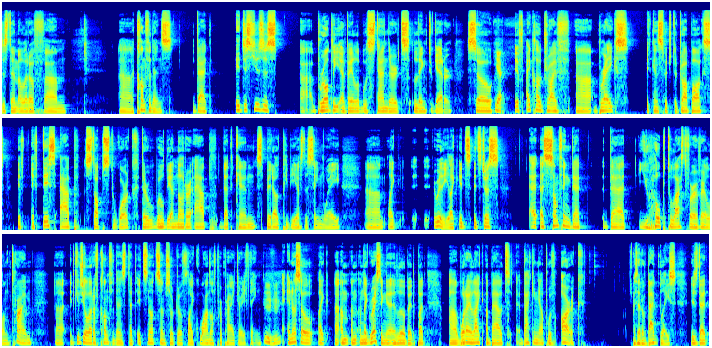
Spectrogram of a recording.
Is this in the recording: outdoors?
no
